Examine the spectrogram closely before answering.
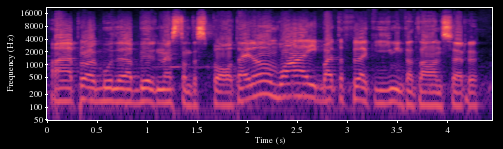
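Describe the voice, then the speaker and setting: A man giving casual, halting commentary as he plays a game, thinking aloud and repeating himself. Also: medium pitch, slight background noise. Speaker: gaming streamer.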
